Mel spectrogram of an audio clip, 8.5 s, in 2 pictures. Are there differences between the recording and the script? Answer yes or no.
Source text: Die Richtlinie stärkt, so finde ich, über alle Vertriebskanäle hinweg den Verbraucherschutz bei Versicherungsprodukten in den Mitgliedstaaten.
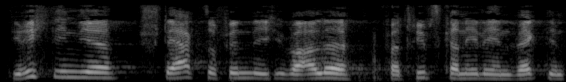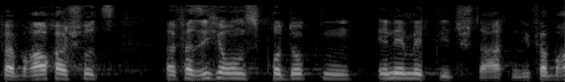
no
